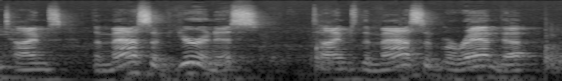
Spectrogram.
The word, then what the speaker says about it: Uranus: It's about Miranda, which is a moon of Uranus. That's how you pronounce it. It's not Uranus.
